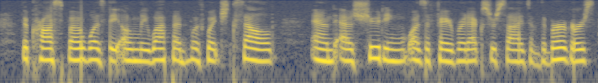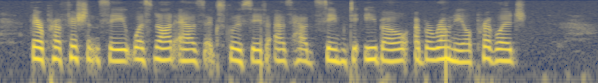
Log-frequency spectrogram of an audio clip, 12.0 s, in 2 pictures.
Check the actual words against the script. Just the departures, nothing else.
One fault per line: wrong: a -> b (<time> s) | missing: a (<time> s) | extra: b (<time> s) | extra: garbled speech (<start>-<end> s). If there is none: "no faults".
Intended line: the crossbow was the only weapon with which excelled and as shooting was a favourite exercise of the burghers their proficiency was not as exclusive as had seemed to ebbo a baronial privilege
no faults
